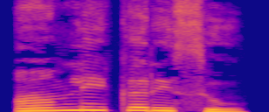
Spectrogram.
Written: ಆಮ್ಲೀಕರಿಸು

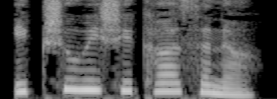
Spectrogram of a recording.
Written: ಇಕ್ಷುವಿಶಿಖಾಸನ

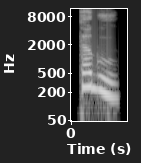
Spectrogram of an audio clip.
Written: ಥಾಕು

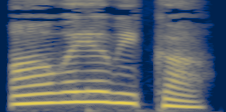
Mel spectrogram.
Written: ಆವಯವಿಕ

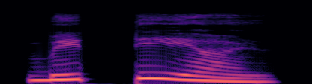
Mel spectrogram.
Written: ಬಿಟ್ಟಿಯಾಳ್

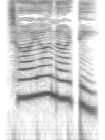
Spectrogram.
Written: ಛಾಯಾನಟ

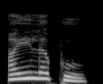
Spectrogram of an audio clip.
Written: ಅಯಿಲಪು

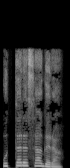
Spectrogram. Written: ಉತ್ತರಸಾಗರ

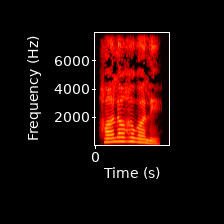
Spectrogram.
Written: ಹಾಲಹವಾಲೆ

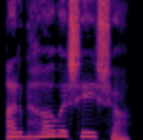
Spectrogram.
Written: ಅರ್ಧಾವಶೇಷ

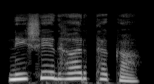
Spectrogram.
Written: ನಿಷೇಧಾರ್ಥಕ

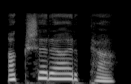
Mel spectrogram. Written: ಅಕ್ಷರಾರ್ಥ

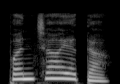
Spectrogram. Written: ಪಂಚಾಯತ

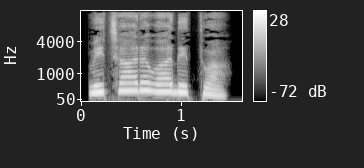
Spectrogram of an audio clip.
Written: ವಿಚಾರವಾದಿತ್ವ

